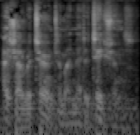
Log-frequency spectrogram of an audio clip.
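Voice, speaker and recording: A man voicing a terse, solemn, reserved alien in a video game, with a deep croaking voice. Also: steady tone, quick pace, background noise, heavily acted. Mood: reserved, calm. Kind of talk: video game dramatic dialogue.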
